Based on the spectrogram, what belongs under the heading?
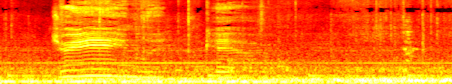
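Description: Steady low rumble of a passenger train running, heard inside the carriage, with a brief wavering voice about a second in.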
